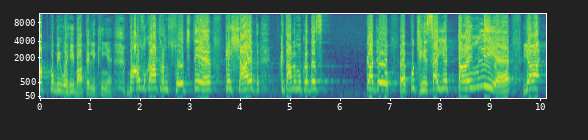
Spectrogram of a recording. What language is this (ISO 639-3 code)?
urd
